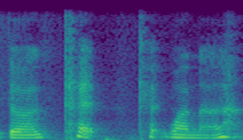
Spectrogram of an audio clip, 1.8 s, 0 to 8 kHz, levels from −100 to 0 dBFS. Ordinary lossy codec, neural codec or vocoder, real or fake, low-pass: none; codec, 16 kHz, 0.5 kbps, FunCodec, trained on Chinese and English, 25 frames a second; fake; 7.2 kHz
